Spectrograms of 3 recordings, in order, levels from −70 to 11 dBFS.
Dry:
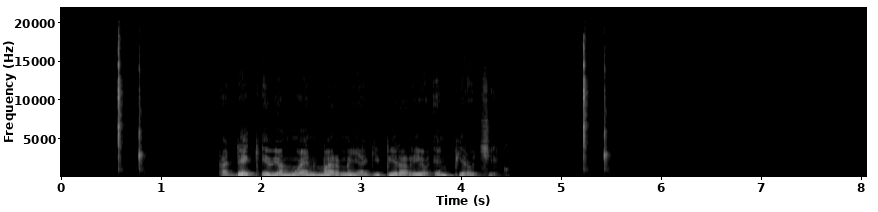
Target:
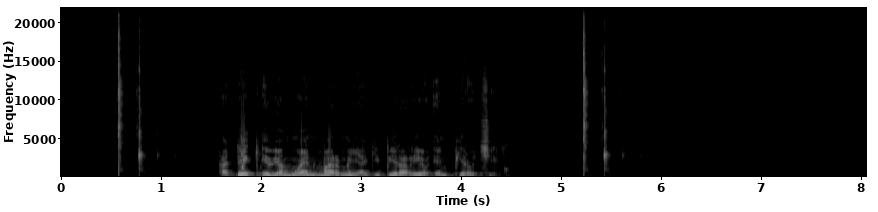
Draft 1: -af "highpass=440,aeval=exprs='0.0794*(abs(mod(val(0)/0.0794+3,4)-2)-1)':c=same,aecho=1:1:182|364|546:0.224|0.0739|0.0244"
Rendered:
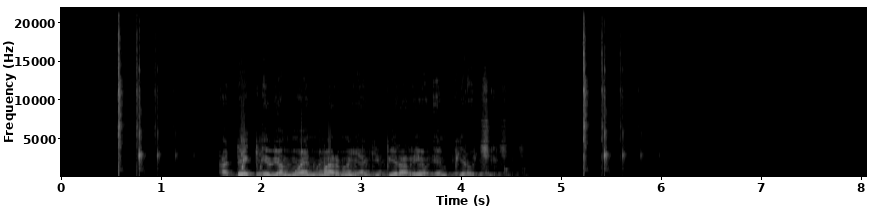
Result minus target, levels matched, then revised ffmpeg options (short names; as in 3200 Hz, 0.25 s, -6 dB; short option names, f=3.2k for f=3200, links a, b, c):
echo-to-direct +11 dB
-af "highpass=440,aeval=exprs='0.0794*(abs(mod(val(0)/0.0794+3,4)-2)-1)':c=same,aecho=1:1:182|364:0.0631|0.0208"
